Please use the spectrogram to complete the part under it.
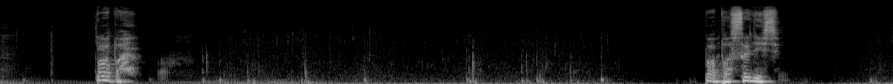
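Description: A young man speaks briefly and calmly nearby.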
